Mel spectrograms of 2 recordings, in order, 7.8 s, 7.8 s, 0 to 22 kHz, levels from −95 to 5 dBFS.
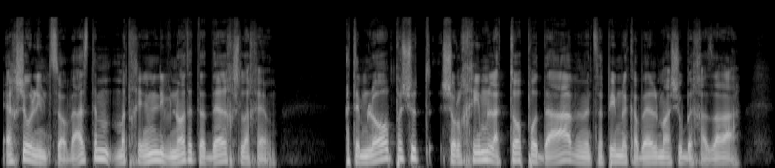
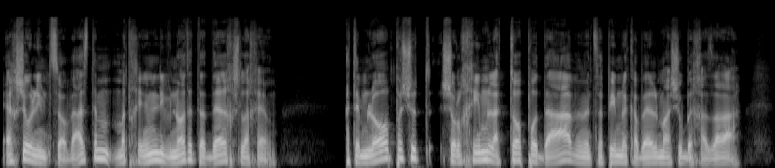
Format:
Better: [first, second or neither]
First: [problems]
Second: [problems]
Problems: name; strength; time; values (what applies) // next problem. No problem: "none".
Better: neither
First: none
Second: none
